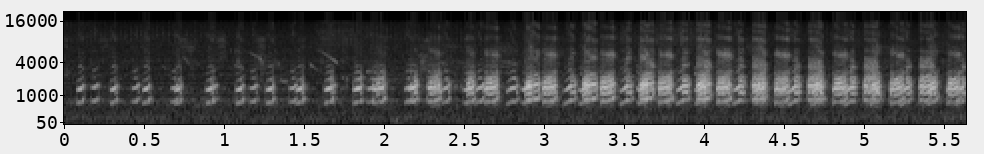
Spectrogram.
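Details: Red-billed hornbills in Kruger National Park giving a long series of hollow clucking notes, starting spaced and evenly paced, then growing louder, denser and faster as the calling builds, about three notes a second.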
